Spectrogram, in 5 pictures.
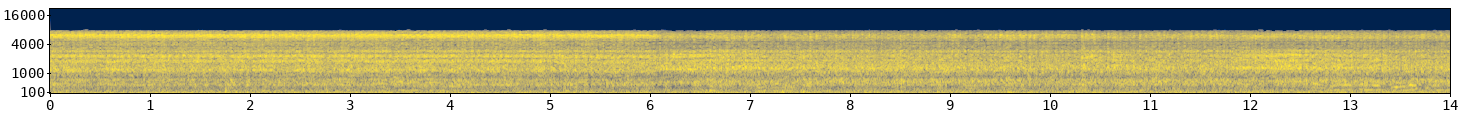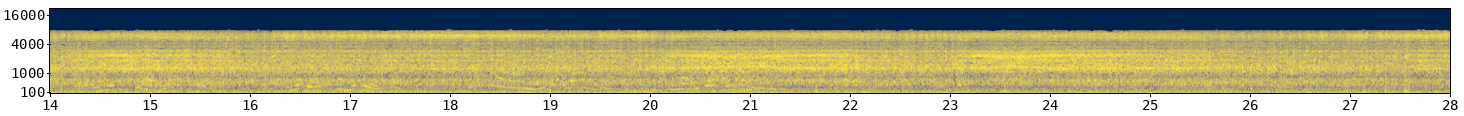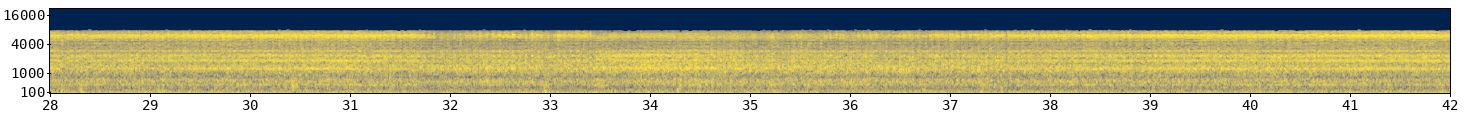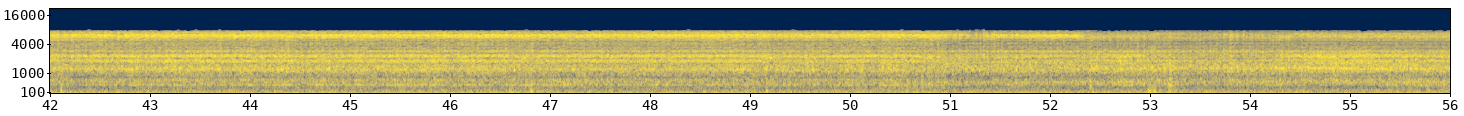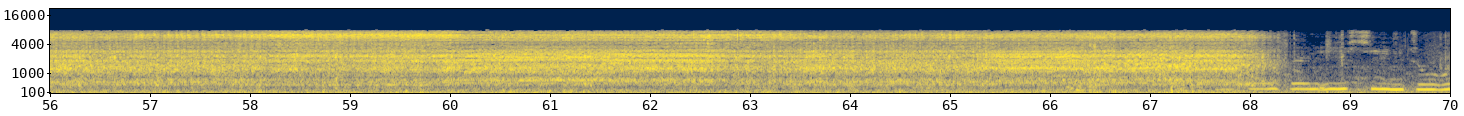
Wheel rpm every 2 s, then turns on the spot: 150, 150, 150, 160, 160, 160, 160, 160, 160, 160, 160, 160, 160, 160, 160, 160, 160, 160, 160, 160, 160, 160, 150, 150, 150, 150, 160, 160, 150, 150, 160, 160, 160, 140, 10.
none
